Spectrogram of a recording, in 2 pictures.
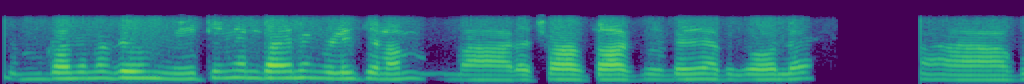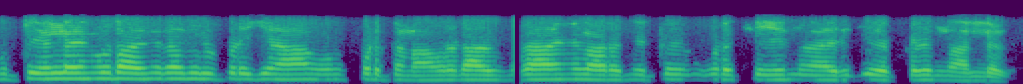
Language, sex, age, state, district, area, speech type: Malayalam, male, 60+, Kerala, Alappuzha, rural, conversation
